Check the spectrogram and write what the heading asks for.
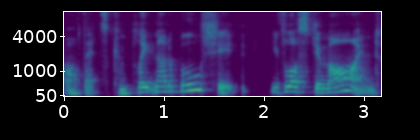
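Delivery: ordinary talk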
